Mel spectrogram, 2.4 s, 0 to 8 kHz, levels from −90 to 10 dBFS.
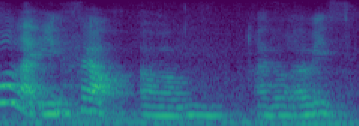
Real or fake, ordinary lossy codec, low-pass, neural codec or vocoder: real; none; none; none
